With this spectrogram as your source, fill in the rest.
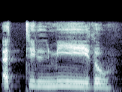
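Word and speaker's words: التلميذ: connaissez, c'est un élève, on rajoute le L et ça devient at-tilmidu. At-tilmidu.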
